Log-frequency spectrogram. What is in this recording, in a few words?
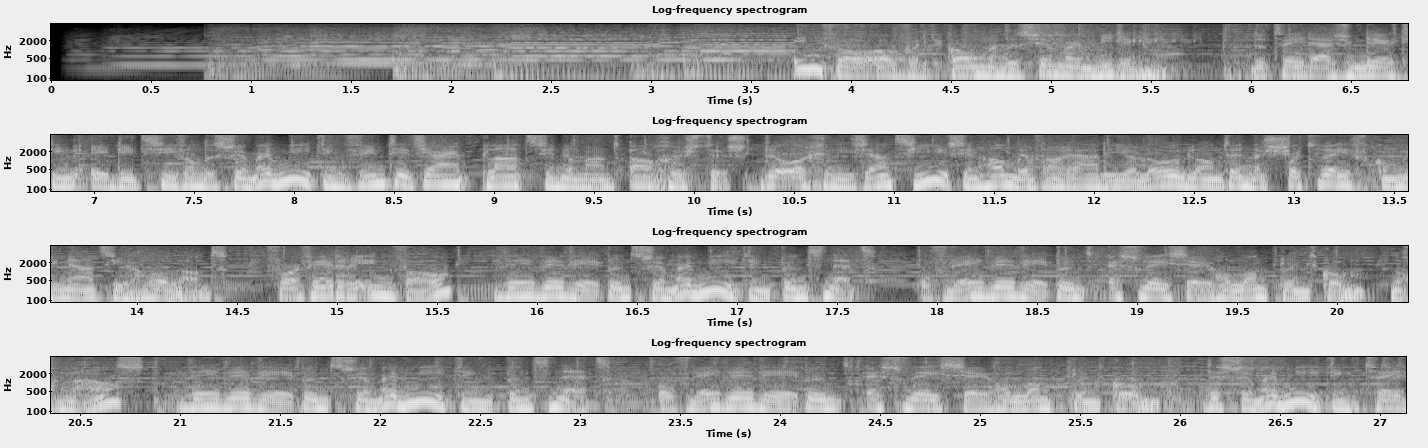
PROMO dutch; SUMMERMEETING 2013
